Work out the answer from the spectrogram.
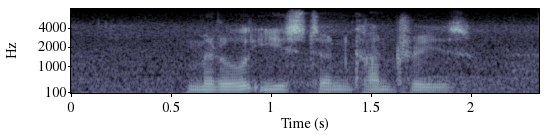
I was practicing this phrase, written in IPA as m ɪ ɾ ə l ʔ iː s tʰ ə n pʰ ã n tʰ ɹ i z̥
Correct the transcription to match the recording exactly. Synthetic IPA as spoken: m ɪ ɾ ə l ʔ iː s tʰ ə n kʰ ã n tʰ ɹ i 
